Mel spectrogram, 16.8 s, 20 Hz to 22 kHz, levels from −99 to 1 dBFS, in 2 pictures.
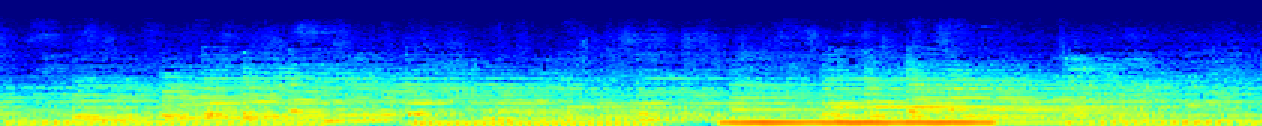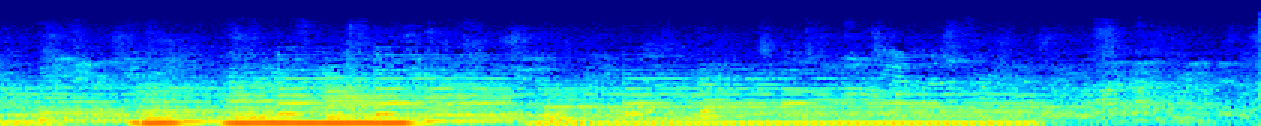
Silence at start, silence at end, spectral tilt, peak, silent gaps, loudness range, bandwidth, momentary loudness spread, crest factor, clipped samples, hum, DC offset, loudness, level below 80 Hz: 0 s; 0 s; -9.5 dB/octave; -14 dBFS; none; 10 LU; 5 kHz; 13 LU; 16 dB; under 0.1%; none; under 0.1%; -31 LUFS; -46 dBFS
